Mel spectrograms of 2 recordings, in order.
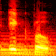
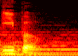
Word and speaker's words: Igbo: in Africa you have the Igbo people or ebo pronounced either way there's 40 million of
